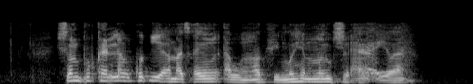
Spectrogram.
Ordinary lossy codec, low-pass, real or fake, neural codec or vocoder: none; 7.2 kHz; fake; codec, 44.1 kHz, 1.7 kbps, Pupu-Codec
